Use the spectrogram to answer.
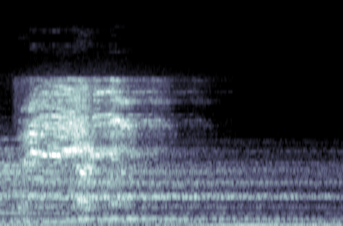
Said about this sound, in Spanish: Al fin lo miré logré ver el caballo que estaba haciendo tanto ruido, el caballo que estaba más agitado, el que relinchó varias veces.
